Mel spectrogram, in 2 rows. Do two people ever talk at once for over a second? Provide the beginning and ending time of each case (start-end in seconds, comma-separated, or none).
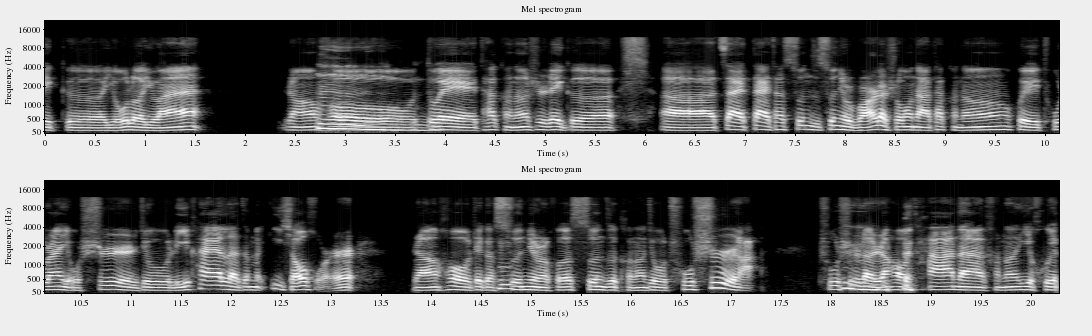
2.7-4.1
